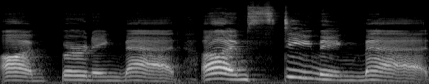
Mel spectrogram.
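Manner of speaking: unexpectedly deep, low, drawn-out doll voice. Describing a doll character and quoting its line, in a deep, low doll voice. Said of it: "It's deep, it's low".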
